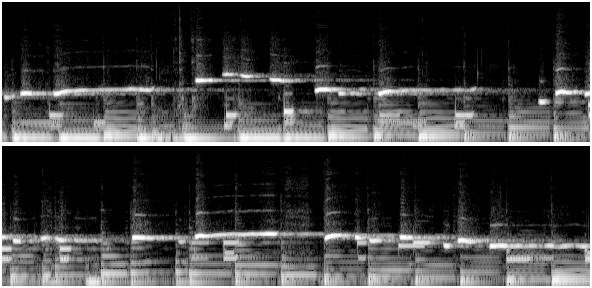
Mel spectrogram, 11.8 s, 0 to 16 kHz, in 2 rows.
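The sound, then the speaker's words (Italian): An Italian whistler whistles a flowing melody of long, sustained notes, clear and prominent over a full instrumental backing that plays steadily underneath; a famous whistle of the 1960s. No one speaks. “è il fischio più famoso degli anni 60”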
